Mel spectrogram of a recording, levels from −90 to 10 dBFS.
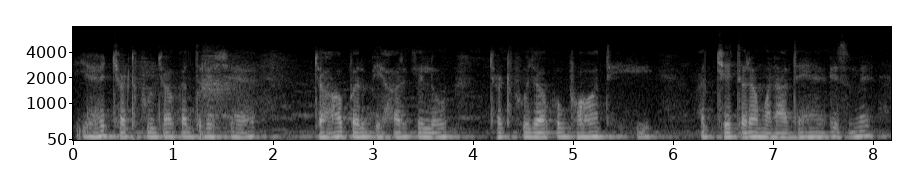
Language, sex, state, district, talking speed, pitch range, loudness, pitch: Hindi, male, Uttar Pradesh, Etah, 160 wpm, 115-120 Hz, -34 LUFS, 115 Hz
